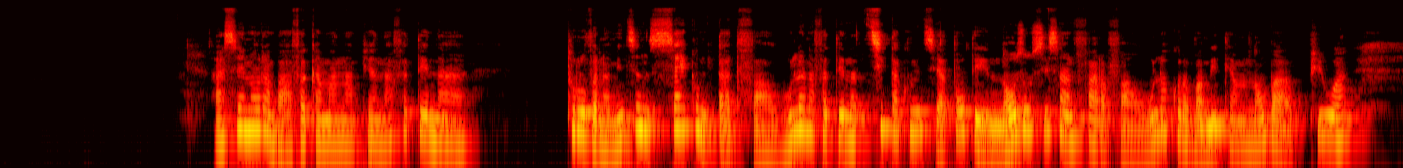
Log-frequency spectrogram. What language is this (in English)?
Malagasy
